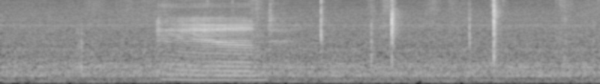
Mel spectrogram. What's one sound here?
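A hand presses and rubs a sticker onto paper.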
